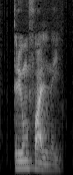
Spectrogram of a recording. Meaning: triumphal
- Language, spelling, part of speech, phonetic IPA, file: Ukrainian, тріумфальний, adjective, [tʲrʲiʊmˈfalʲnei̯], LL-Q8798 (ukr)-тріумфальний.wav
